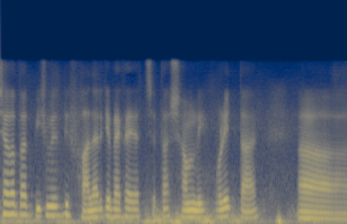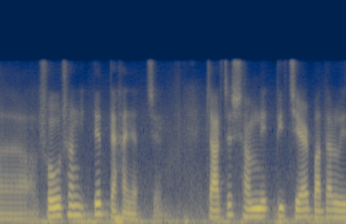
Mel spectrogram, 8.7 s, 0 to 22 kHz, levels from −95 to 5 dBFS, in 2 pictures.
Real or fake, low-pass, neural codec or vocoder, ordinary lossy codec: fake; 7.2 kHz; codec, 24 kHz, 0.9 kbps, WavTokenizer, large speech release; none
